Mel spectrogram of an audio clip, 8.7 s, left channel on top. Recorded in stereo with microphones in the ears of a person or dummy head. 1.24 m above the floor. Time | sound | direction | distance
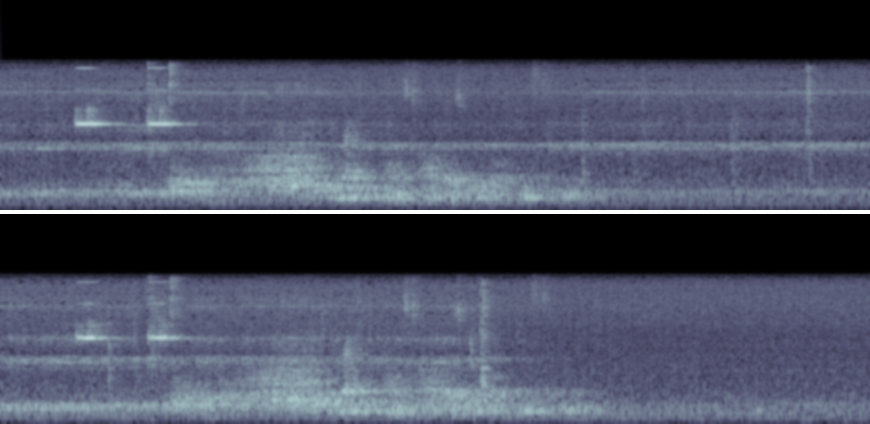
0.7 | a microwave | 70° left (ahead or behind) | 0.9 m
3.3 | a woman speaking | 5° right (ahead or behind) | 0.8 m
